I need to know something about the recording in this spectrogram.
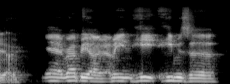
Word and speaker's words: Rabiot: I think Guendouzi will play a few games, though, because Emery previously at PSG, is it Robert? I can't pronounce Rabiot. Yeah, Rabiot.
